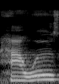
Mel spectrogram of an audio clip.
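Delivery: "hours" said as "ours", no h sound; silent h. Shown as a demonstration. Teacher correcting students who say the h in hours. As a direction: drop the h in "hours". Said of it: "คำนี้อ่านว่า hours".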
